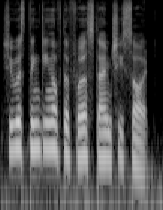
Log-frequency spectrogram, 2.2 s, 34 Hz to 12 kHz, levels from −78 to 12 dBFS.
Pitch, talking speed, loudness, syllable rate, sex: 155 Hz, 275 wpm, -16 LUFS, 5.7 syllables/s, male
